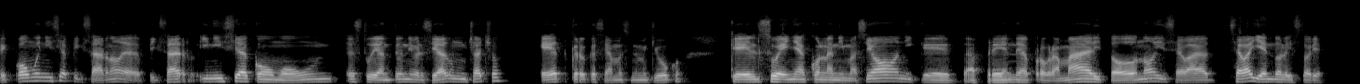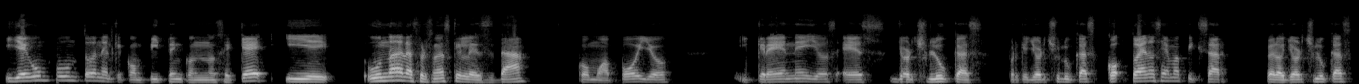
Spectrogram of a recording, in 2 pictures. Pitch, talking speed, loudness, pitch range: 125 Hz, 185 wpm, -26 LUFS, 110-145 Hz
